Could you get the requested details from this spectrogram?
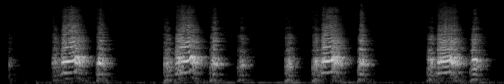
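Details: Hen cackling after laying an egg, expressing joy at laying: loud, harsh, nasal clucks in quick bursts of two to four notes, the bursts separated by short pauses, repeated about five times, with a faint low hum beneath.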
